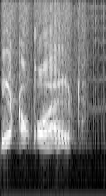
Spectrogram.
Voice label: chitchat, bot, voice commands; svencoop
